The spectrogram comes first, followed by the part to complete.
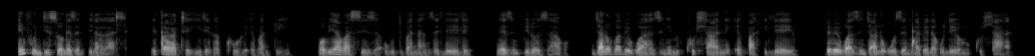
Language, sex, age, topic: North Ndebele, male, 36-49, health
